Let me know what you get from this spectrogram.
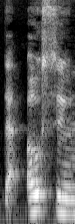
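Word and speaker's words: Osun: and all and then Oh soon is not to be confused with Oshun but it's spelt o s UN yeah so that is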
